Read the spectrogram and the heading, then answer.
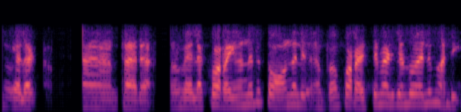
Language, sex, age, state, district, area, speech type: Malayalam, female, 45-60, Kerala, Alappuzha, rural, conversation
